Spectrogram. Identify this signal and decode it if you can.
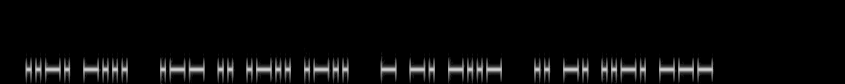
Morse code, heard as a keyed tone, about 25 wpm, 700 Hz. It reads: FB WILL TNX INFO
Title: Practice QSO - Exchange 3 - More Info - 25wpm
